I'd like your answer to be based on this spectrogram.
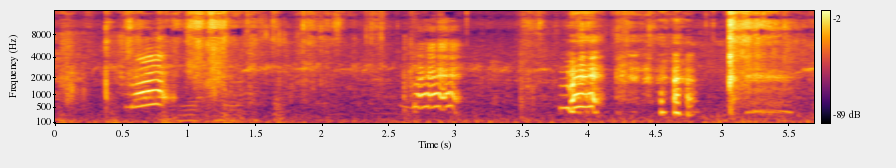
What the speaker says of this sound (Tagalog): Ay, kambing. Me, me.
